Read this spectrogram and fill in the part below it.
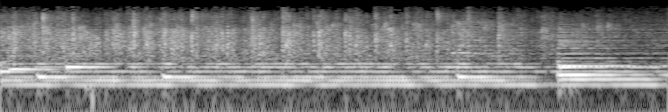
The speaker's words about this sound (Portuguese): Você pode aplaudir, aplaude com vontade!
